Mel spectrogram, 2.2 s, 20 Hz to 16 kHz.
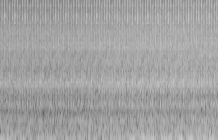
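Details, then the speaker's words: Hyundai Solaris cold idle after an overnight soak at 2°C outdoors, just after changing to Toyota oil, microphone kept away from the engine: steady, even hum with no ticking or knocking; quiet, healthy engine. "тихо. Для меня здесь тихо. Я заметил, что с этим маслом машина стала двигаться гораздо легче. Это означает, что двигатель вращается гораздо легче, чем с предыдущими маслами."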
